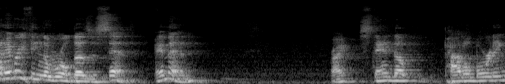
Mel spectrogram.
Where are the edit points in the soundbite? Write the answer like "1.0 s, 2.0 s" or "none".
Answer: 1.5 s

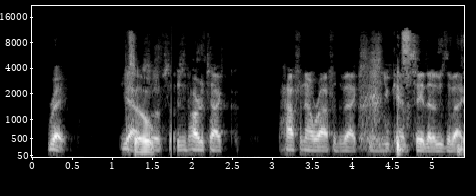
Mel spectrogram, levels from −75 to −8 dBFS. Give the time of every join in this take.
1.8 s

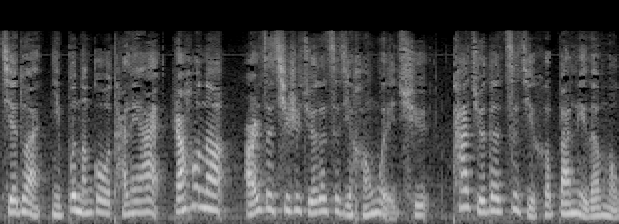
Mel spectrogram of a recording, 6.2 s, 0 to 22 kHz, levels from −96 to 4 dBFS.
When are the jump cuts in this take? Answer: 1.6 s

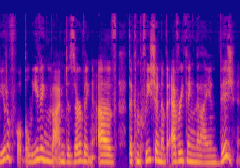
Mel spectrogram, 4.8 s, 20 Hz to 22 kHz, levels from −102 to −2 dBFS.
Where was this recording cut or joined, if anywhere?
none

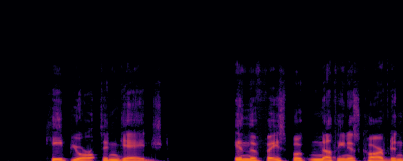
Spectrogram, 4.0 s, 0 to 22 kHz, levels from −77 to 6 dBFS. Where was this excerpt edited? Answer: 1.0 s, 3.1 s

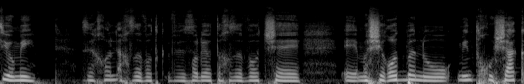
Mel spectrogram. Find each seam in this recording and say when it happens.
1.1 s, 1.6 s, 1.9 s

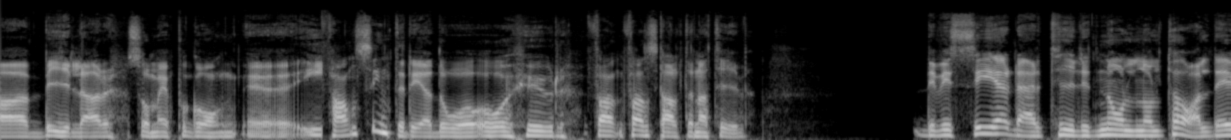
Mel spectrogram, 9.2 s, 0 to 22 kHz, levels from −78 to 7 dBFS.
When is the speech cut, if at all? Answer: 1.0 s, 2.4 s, 4.4 s, 4.9 s

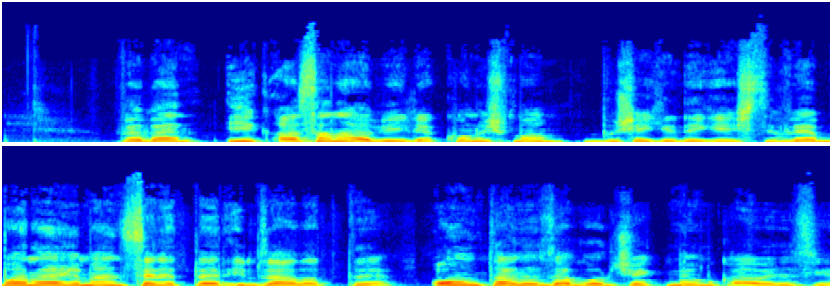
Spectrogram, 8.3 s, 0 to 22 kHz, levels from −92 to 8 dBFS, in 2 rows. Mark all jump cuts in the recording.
6.2 s

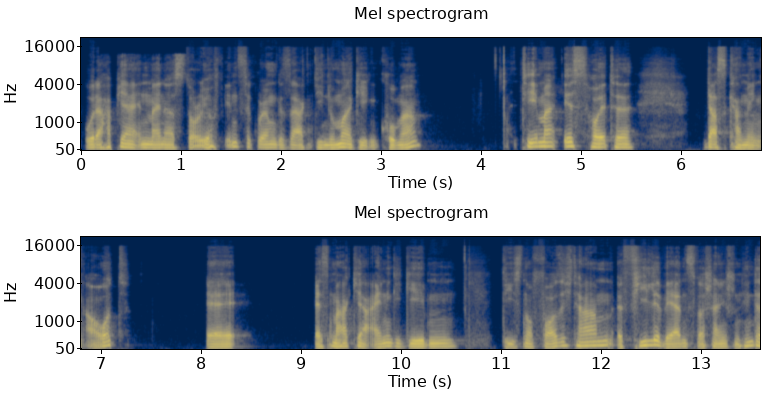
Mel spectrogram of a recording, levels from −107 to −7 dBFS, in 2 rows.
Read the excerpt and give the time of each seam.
none

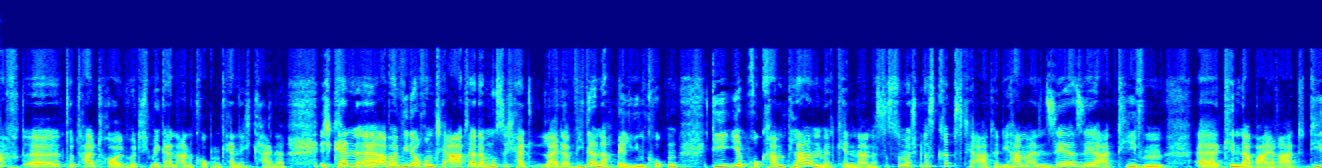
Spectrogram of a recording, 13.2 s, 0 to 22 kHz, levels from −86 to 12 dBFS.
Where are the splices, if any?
none

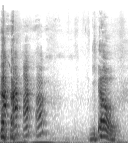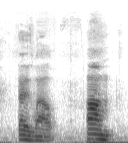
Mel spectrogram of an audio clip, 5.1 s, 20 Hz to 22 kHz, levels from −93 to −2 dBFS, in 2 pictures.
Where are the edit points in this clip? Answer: 2.8 s

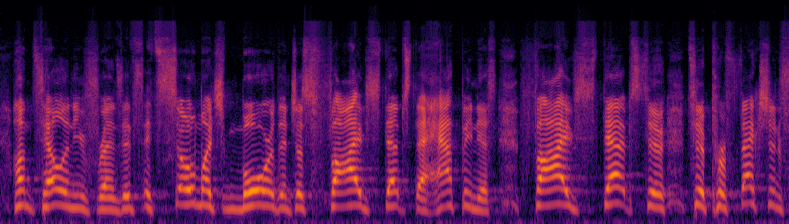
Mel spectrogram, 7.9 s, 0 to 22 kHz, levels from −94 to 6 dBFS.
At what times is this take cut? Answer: none

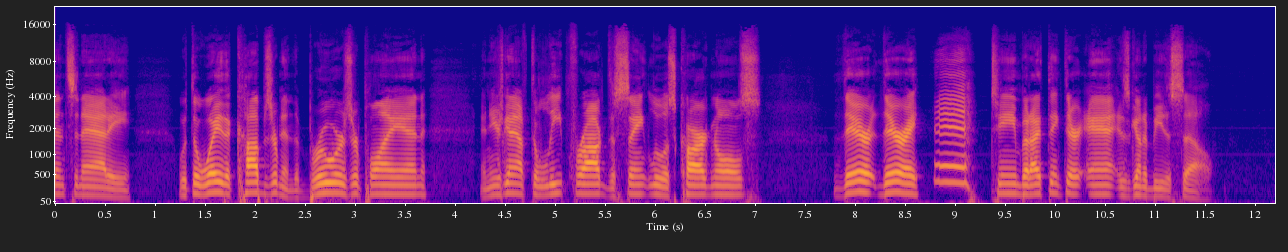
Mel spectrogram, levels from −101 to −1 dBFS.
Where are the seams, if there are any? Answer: 2.2 s, 4.5 s

